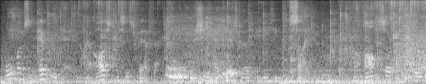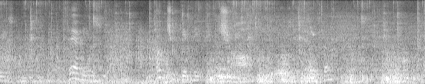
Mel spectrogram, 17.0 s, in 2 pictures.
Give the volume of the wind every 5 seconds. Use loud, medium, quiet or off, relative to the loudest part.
quiet, medium, loud, loud.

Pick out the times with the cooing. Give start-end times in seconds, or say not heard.
3.3-4.8, 12.8-14.8.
